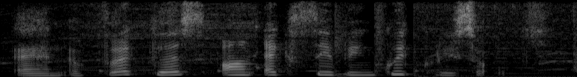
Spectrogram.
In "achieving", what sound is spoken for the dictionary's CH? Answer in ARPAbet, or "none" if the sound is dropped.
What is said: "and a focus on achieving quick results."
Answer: S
